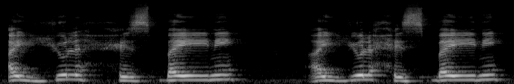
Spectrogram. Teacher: یا ساکن سے پہلے زبر ہے تو یا لین بنے گی، اسے کھینچا نہیں جائے گا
